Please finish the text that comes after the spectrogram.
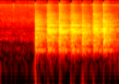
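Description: Ground pepper and cumin powder are stirred briefly into hot oil for rasam: after a quiet start, a sudden sizzle breaks out, punctuated by about six regular scraping strokes of a spoon against the pan, close and loud.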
